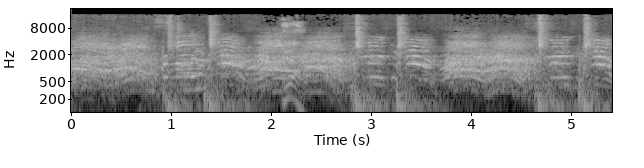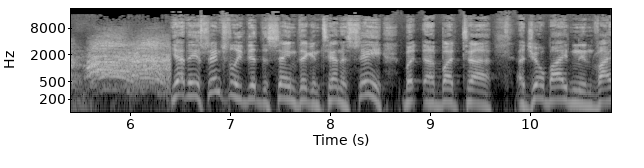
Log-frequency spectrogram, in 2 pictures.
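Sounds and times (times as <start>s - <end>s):
crowd of protesters yelling and chanting: 0.0s - 6.4s
protesters pounding heavily on a door: 0.9s - 1.8s, 2.8s - 3.7s, 4.6s - 5.5s
speech: 6.5s - 10.8s.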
